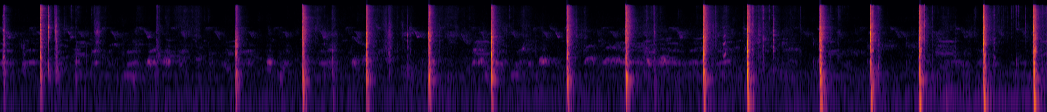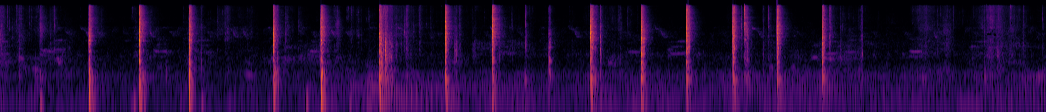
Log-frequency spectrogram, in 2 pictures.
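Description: A hooked machete chopping into the green wood of a sapling's trunk: a long run of sharp chops, about one a second, coming faster in the last few seconds.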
